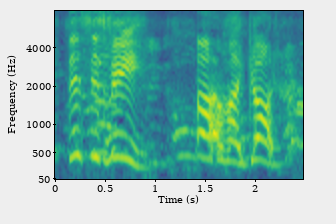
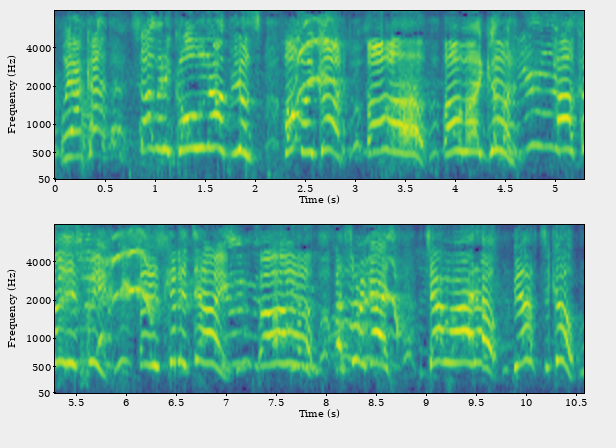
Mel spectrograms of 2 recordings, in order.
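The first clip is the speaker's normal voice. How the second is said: mock panic; 6 semitones higher than usual. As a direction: pretend someone is dying. Nah, I'm just kidding.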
